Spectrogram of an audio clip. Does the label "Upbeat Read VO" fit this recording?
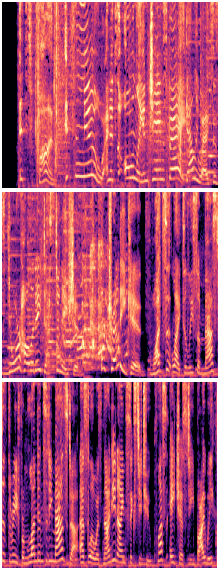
Yes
